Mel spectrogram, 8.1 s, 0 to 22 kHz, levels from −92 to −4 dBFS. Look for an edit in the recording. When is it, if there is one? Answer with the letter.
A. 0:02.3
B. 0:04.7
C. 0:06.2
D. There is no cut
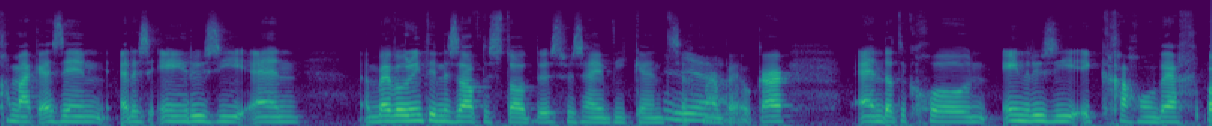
D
